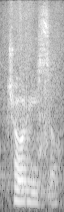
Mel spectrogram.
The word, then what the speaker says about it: chorizo: Chorizo.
